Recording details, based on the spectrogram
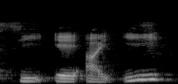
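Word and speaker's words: CAIE: have changed the name now it's see a ie you can pronounce it like a sky that's what I do so under Cambridge you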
